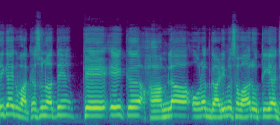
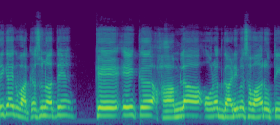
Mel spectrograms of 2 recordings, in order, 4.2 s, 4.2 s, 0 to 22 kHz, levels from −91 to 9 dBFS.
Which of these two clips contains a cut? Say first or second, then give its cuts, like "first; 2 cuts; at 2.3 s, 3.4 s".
first; 1 cut; at 1.1 s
